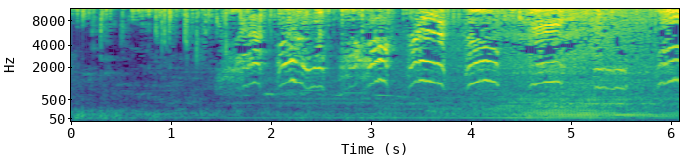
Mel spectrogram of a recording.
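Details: Untamed wild yellow-vented bulbul during taming: a quick run of arched, downcurved chirps, roughly four a second, then softer flatter notes, over a low rumbling noise that grows louder toward the end.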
